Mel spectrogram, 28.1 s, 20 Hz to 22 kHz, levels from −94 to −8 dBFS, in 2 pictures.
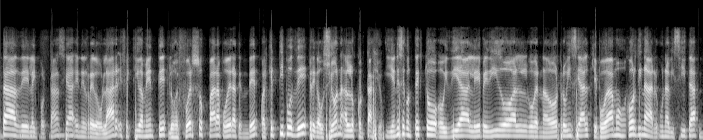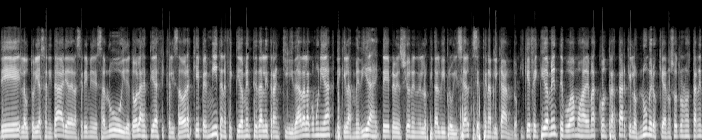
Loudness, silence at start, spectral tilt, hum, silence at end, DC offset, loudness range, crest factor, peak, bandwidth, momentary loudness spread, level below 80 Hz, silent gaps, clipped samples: -16 LUFS; 0 s; -6 dB/octave; none; 0 s; under 0.1%; 2 LU; 14 dB; 0 dBFS; 9.8 kHz; 6 LU; -42 dBFS; none; under 0.1%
